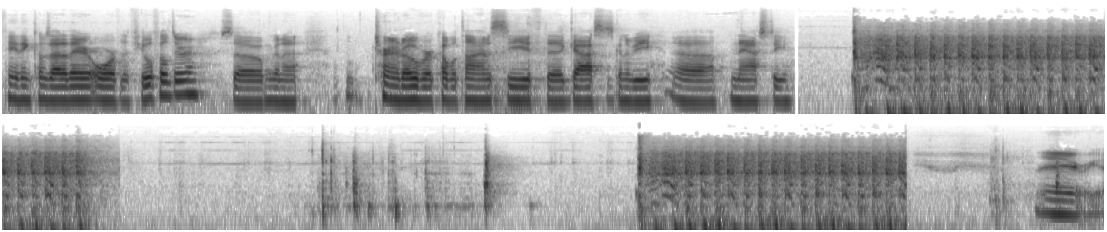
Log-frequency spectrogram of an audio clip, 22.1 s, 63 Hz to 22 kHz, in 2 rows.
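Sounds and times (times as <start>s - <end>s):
starter cranking car engine: 8.5s - 12.2s, 17.4s - 20.1s.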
